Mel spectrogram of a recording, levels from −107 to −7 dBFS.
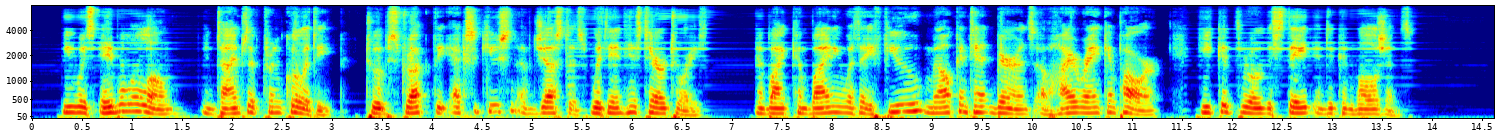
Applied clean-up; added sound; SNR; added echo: neural mask model DeepFilterNet 3.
